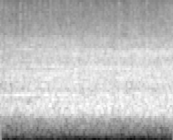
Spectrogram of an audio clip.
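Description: A large convention crowd, the Trump family among them, applauds and cheers in a steady, dense roar that holds at full strength for the whole couple of seconds, with no individual voices standing out.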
